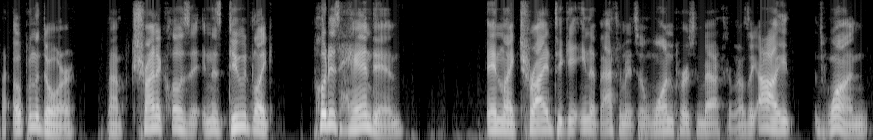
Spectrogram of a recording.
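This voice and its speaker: A man co-hosting a podcast, telling crude stories in fast, rambling, profane casual banter. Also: medium pitch, expressive, dry recording. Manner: fast, rambling storyteller, curses a lot. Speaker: podcast co-host.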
